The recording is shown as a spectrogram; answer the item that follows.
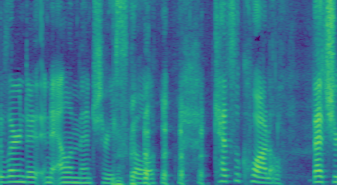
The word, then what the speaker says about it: Quetzalcoatl: The Aztec pronunciation is Quetzalcoatl, and I think my children are about the only ones that ever learned how to do it that way.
